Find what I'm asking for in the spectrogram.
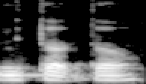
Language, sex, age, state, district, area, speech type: Santali, male, 18-30, Jharkhand, East Singhbhum, rural, spontaneous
